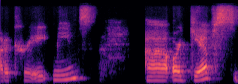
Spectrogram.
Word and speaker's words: GIF: By the way, who says it with a hard G and who says GIFs with a soft G?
